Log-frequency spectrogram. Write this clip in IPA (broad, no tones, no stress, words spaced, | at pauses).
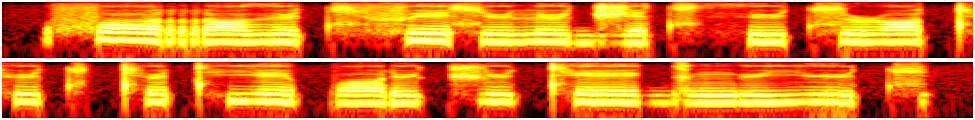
fɔ rɔðʏt͡s fesy lʏd͡ʒɛt͡s θyt͡sɹɔ tʰyt͡stʰʏtʰje pɔɾyt͡ʃytʰe ɡɛŋyjyt͡s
